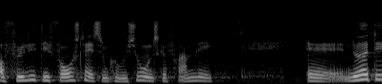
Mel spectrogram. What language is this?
Danish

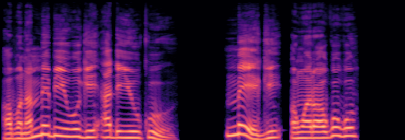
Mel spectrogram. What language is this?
Igbo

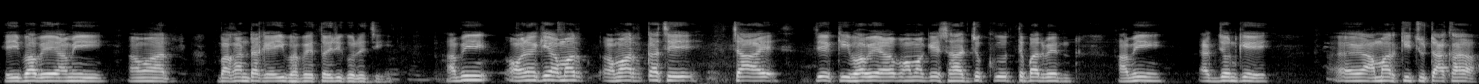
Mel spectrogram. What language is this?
Bangla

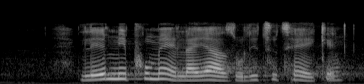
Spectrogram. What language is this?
Zulu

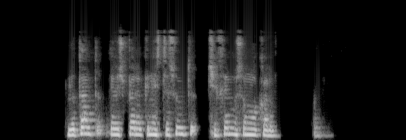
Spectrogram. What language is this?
Galician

